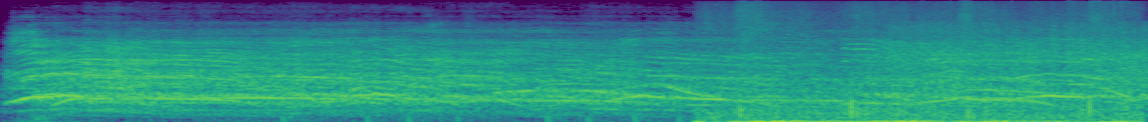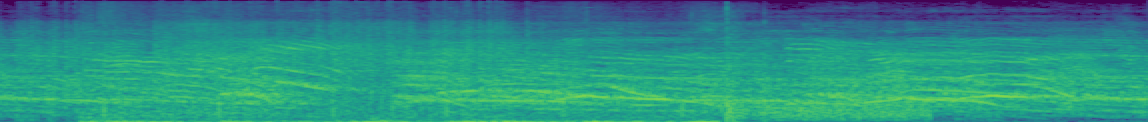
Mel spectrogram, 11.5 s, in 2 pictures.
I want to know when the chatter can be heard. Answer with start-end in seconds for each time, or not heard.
0.0-11.4.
